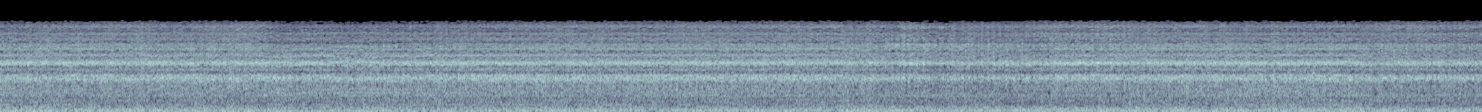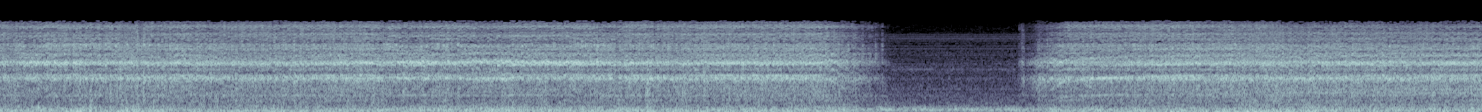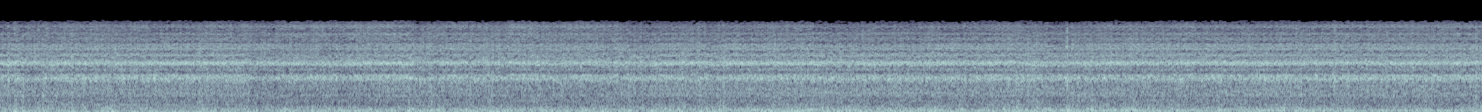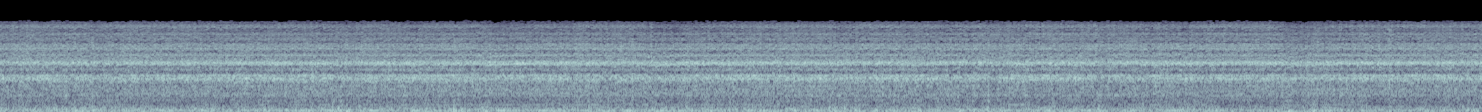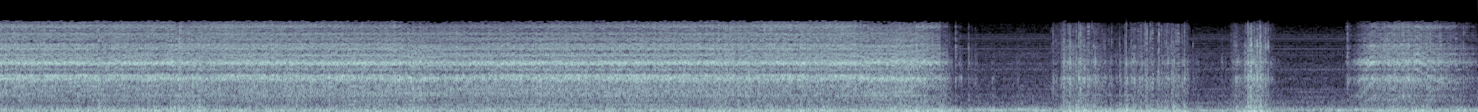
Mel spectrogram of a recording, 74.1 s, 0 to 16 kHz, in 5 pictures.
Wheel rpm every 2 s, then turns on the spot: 170, 160, 160, 160, 160, 160, 160, 160, 160, 160, 160, 100, 40, 160, 160, 160, 160, 160, 160, 160, 160, 160, 160, 160, 160, 160, 160, 160, 160, 160, 160, 160, 160, 160, 60, 20, 40.
68-72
